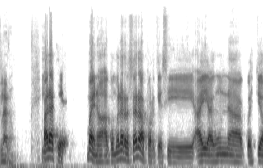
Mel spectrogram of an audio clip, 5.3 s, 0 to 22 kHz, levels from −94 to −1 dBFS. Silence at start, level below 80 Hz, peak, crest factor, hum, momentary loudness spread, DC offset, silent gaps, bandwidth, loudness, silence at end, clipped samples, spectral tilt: 0 s; -58 dBFS; -8 dBFS; 16 dB; none; 12 LU; under 0.1%; none; 16 kHz; -24 LUFS; 0 s; under 0.1%; -5.5 dB/octave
